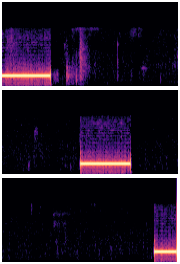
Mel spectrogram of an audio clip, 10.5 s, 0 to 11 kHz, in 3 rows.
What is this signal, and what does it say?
Ringback tone (Europe, 425 Hz).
